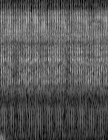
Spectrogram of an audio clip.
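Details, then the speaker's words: Motorized microneedling pen used on a woman's face over an incision area with skin pulled taut; steady high-pitched buzzing with rapid even pulsing at fast speed. "okay now I'm going over that incision area and I'm pulling the skin taut"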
